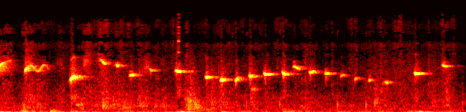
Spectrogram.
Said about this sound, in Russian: А так по улице хожу, так я все насвистываю, что-нибудь. На балкон выйду, тоже все.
